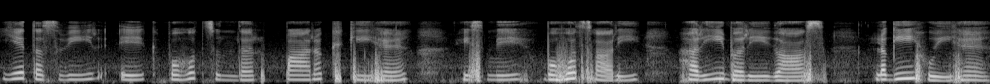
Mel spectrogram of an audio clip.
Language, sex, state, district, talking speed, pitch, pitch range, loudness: Hindi, female, Haryana, Rohtak, 105 wpm, 220 Hz, 200-240 Hz, -18 LUFS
